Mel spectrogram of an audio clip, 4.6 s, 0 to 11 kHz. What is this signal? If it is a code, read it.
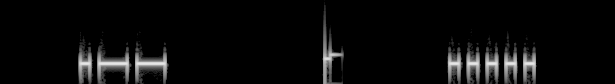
Morse code, heard as a keyed tone, about 17 wpm, 700 Hz. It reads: W 5
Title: Single Letter-Number 17wpm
